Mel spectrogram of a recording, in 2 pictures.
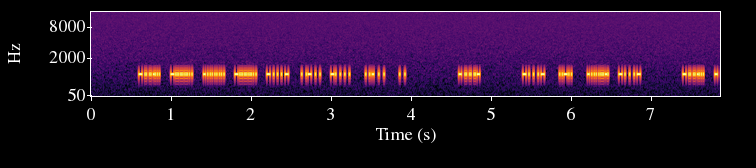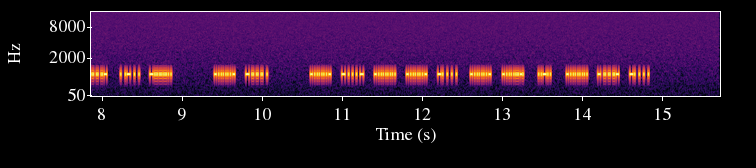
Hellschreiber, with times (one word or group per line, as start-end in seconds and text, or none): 0.6-4.1 RECENTLY,
4.6-4.9 A
5.4-6.9 HIGH
7.4-8.9 RATE
9.4-10.1 OF
10.6-14.9 ONCOLOGICAL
